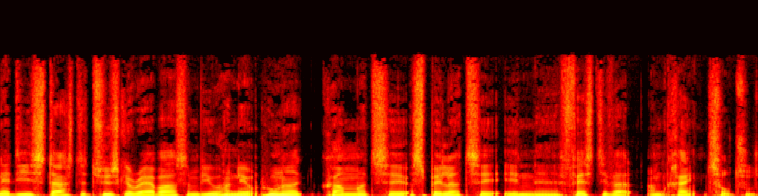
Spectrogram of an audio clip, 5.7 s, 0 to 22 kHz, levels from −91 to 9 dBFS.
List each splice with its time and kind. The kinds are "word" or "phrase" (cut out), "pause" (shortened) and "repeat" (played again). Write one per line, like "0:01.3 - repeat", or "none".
0:02.3 - phrase
0:03.1 - word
